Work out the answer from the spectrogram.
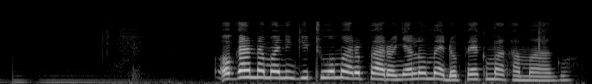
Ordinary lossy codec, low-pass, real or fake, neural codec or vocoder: none; none; real; none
